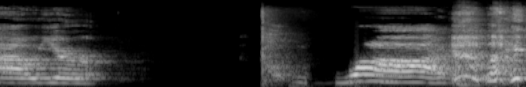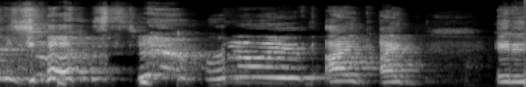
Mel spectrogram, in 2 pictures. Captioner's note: laughs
